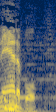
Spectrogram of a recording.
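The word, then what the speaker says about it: Annable: Because his name is Dave Anobly? – Ooh. – From a TV show called Brothers and Sisters. – Oh. – He's not right for her. – I think he pronounces it Annibal.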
